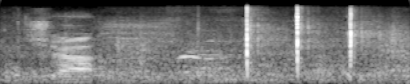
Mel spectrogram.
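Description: Three sharp clicks, about a quarter second apart, in the second half, after a brief voice near the start.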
